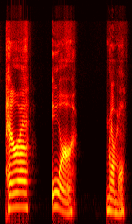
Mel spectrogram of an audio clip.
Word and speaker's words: Para OR Normal: And just in case, because of how you pronounce it, it is Para OR Normal, not Para OR.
